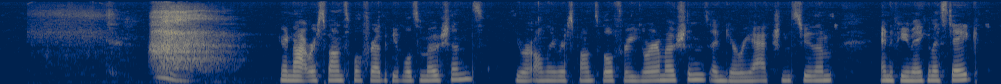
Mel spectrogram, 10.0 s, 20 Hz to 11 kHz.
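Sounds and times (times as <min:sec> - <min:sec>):
person taking a deep breath with a sigh-like exhale: 0:00.3 - 0:02.5
speech: 0:02.8 - 0:09.9.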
